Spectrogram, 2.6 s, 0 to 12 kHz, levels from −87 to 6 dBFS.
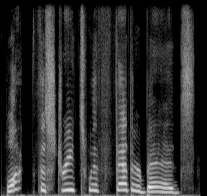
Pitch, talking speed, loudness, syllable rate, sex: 335 Hz, 140 wpm, -16 LUFS, 3.3 syllables/s, female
